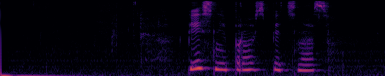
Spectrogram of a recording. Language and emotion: Russian, neutral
